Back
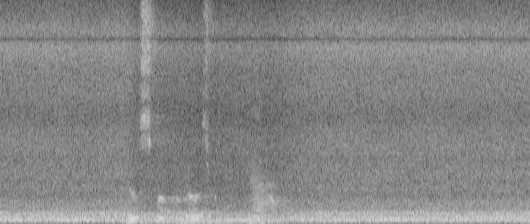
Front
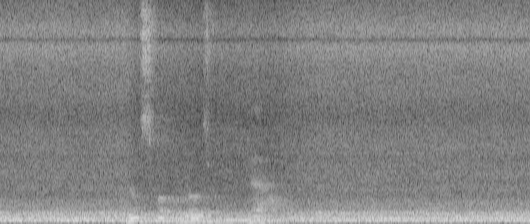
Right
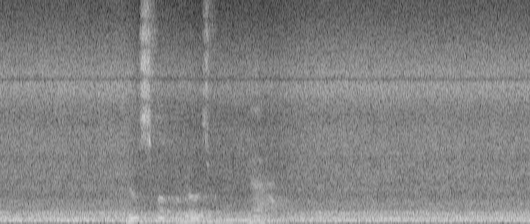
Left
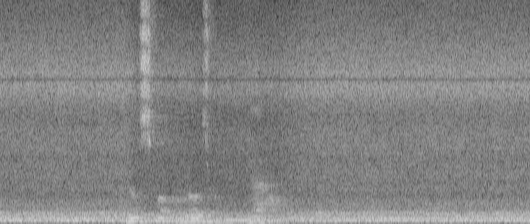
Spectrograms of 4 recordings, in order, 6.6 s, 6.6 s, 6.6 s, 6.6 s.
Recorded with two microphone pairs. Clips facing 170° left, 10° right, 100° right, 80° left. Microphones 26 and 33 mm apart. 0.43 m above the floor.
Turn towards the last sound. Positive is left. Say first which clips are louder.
# even, right 2 dB
turn(degrees=175)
